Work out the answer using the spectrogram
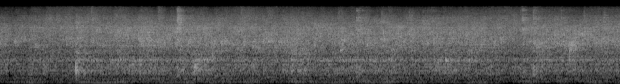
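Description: Paneer cubes sizzling steadily as they shallow-fry in hot refined white oil in a metal kadai, with a metal spatula stirring and turning them, giving a few faint scrapes.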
